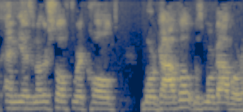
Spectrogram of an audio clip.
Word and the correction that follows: Morvago: right? – Morvago. – Morvago. I said it right before the call, and I messed it up now. – With a V, yeah.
